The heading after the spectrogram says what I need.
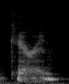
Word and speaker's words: Keren: And your last name, it's Karen. Karen is the last name, Okay, just wanted but to make sure.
